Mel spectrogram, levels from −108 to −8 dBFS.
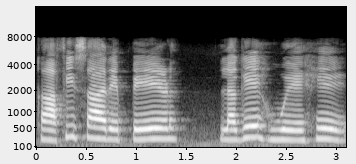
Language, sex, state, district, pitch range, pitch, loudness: Hindi, female, Madhya Pradesh, Bhopal, 225-250 Hz, 235 Hz, -16 LUFS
